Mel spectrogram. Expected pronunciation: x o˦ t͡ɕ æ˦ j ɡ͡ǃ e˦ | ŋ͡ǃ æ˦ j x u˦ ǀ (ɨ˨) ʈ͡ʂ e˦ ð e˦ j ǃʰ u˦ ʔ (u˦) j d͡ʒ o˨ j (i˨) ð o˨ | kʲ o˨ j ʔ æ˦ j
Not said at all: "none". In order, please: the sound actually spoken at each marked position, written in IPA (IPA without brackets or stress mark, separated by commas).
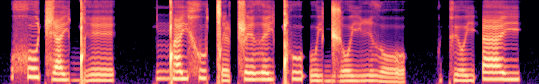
e˨, u˨, i˨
